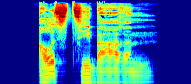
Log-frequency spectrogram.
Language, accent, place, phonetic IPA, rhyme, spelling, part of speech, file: German, Germany, Berlin, [ˈaʊ̯sˌt͡siːbaːʁəm], -aʊ̯st͡siːbaːʁəm, ausziehbarem, adjective, De-ausziehbarem.ogg
- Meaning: strong dative masculine/neuter singular of ausziehbar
